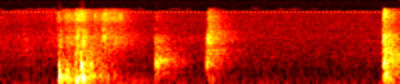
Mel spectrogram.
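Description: A single loud knock about half a second in, followed by two faint taps, as a freshly painted brake disc and a metal hook are handled.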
